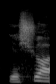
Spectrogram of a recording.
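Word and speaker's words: ישועה: 히브리어로 히브리어로 구원이라는 뜻인데 발음을 하자면 예슈아 아고 합니다 히브리어로 구원이 구원의 의미가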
